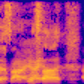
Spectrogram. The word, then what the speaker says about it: Masai: Masai. – Oh, I think you said it right. Yeah. Masai.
